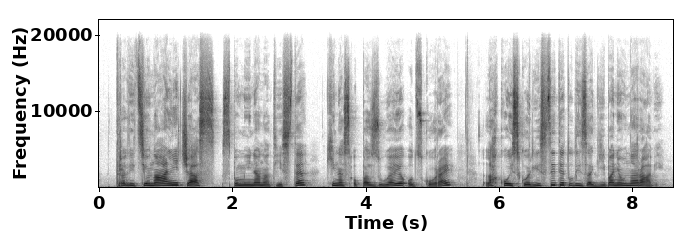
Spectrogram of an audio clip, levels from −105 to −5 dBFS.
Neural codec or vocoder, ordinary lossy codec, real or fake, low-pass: none; none; real; 19.8 kHz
